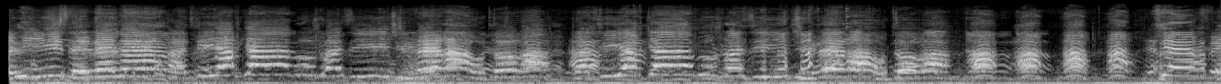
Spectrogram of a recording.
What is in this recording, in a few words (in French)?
message vocal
